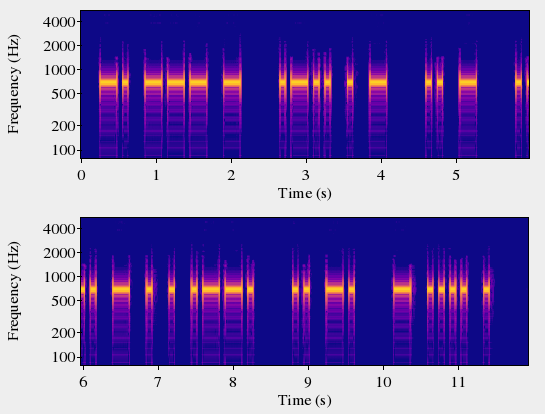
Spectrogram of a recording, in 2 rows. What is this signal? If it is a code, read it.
Morse code, heard as a keyed tone, about 16 wpm, 700 Hz. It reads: NOT LET IT STEEP IN THE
